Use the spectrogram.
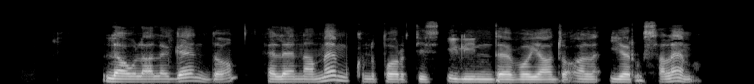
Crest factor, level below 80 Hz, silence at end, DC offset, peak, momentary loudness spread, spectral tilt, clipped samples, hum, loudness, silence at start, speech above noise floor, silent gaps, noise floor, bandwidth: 18 dB; -62 dBFS; 0.6 s; under 0.1%; -2 dBFS; 9 LU; -6 dB/octave; under 0.1%; none; -19 LUFS; 1.05 s; 67 dB; none; -85 dBFS; 7.8 kHz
